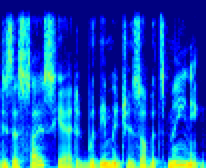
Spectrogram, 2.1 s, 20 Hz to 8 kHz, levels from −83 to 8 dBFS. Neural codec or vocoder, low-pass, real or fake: none; 7.2 kHz; real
